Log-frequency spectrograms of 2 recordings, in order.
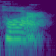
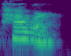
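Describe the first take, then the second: First: It is said in a Belfast accent. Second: It is said in a neutral accent.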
